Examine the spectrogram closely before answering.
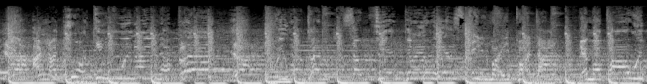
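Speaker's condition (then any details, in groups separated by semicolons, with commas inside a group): No condition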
